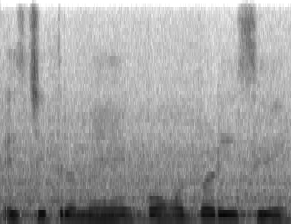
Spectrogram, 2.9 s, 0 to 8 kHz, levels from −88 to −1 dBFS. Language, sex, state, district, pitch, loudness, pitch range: Hindi, male, Chhattisgarh, Raipur, 195 Hz, -12 LUFS, 195-200 Hz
